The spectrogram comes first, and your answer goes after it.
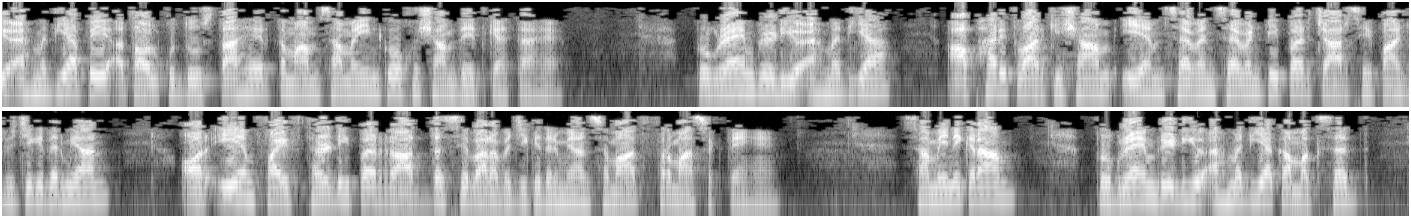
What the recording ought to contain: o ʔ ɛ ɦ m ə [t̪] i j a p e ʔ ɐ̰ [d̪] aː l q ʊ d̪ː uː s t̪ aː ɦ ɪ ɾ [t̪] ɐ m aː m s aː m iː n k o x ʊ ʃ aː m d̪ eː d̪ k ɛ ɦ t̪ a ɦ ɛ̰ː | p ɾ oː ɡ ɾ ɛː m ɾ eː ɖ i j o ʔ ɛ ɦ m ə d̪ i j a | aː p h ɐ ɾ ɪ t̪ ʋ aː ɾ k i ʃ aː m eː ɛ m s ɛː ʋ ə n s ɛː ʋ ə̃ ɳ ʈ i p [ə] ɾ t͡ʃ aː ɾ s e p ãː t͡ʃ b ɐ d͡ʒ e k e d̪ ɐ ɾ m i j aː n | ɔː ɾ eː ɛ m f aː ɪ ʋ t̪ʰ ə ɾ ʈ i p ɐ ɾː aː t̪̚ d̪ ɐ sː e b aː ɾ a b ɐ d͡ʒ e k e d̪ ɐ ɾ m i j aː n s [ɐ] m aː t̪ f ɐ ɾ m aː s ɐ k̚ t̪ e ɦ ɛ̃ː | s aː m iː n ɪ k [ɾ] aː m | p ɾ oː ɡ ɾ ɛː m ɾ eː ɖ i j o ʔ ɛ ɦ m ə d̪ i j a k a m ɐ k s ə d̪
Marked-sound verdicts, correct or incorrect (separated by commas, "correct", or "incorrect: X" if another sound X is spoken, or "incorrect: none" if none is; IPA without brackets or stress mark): incorrect: d̪, incorrect: t̪, correct, incorrect: ɐ, correct, correct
